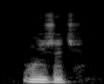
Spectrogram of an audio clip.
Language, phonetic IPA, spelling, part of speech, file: Polish, [ˈujʒɛt͡ɕ], ujrzeć, verb, LL-Q809 (pol)-ujrzeć.wav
